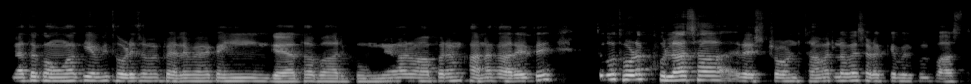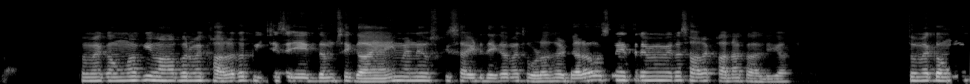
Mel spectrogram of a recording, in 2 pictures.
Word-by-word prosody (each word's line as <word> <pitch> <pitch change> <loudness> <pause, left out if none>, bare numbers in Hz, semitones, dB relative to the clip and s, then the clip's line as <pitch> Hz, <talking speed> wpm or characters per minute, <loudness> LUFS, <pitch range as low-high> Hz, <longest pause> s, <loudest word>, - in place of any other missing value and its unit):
मैं 165 0 +1
तो 180 - +4
कहूँगा 170 -1 +2
कि 185 - +2
अभी 175 +1 0
थोड़े 160 -1 +4
समय 160 0 -4
पहले 150 -1 0
मैं 150 0 -2
कहीं 155 -1 -1
गया 135 -1 +2
था 150 0 -2
बाहर 140 -1 -1
घूमने 140 +2 -5
और 160 - -1
वहाँ 155 -1 -1
पर 165 - -1
हम 175 - -2
खाना 160 -1 -1
खा 155 -2 +1
रहे 155 +2 +3
थे। 210 +5 +2
तो 470 - -6
वो 230 - +5
थोड़ा 220 +1 +6
खुला-सा 200 +1 +4 0.4
रेस्टोरेंट 155 -1 -2
था 150 - -3
मतलब 170 +1 -2
मैं 175 - +3
सड़क 155 -3 -2
के 160 - -2
बिल्कुल 150 +1 -6
पास 135 -1 -4
था। - - -28 0.6
तो 170 - -3
मैं 170 0 +1
कहूँगा 175 +2 +1
कि 200 0 +3
वहाँ 175 -1 +3
पर 180 0 +3
मैं 180 0 +1
खा 160 -4 +1
रहा 155 +2 +2
था 185 - -1
पीछे 170 -1 -6
से 165 -2 0
एकदम 155 +1 0
से 175 - 0
गाय 140 -2 +3
आईं 145 +5 +1
मैंने 180 0 +2
उसकी 175 0 -5
साइड 155 -3 -1
देखा, 150 +2 +1
मैं 165 0 -2
थोड़ा-सा 150 +1 +2
डरा 160 +5 +4
उसने 200 -1 0
इतने 190 0 0
में 190 0 +2
मेरा 190 0 0
सारा 175 -3 0
खाना 155 -1 -1
खा 145 -3 -2
लिया। 130 +1 -4 1.2
तो 175 - +1
मैं 175 0 +2
कहूँगा 180 +2 +1
165 Hz, 215 wpm, -25 LUFS, 150-180 Hz, 1.2 s, थोड़ा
